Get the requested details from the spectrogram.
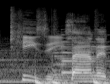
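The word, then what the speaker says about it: Kheyzine: Keezine. Sound it out phonetically.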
